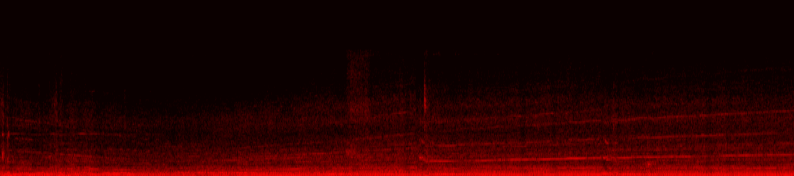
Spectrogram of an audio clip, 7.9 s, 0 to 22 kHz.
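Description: A GT1 race car engine in the Automobilista 2 sim racing game revs repeatedly, pitch climbing and dropping through gear changes, with turbo dump valve chatter between rises; loud and continuous, no voices.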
